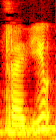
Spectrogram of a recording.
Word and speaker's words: травил: Травил, травил, травил. Это, наверное, газ какой-то. Газ травит. Э, вот у меня, по крайней мере, такая ассоциация. Ах, хлорное железо. Лисичкин мне помогает и пишет «травил». Ударение на первый слог.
